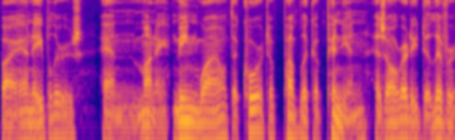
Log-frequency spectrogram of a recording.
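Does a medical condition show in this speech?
No.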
